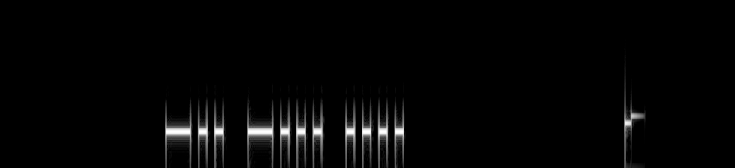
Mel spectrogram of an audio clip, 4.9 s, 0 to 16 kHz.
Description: Morse code, heard as a keyed tone, about 22 wpm, 700 Hz. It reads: DBH
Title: Three Challenging Letter-Number Combinations 22wpm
